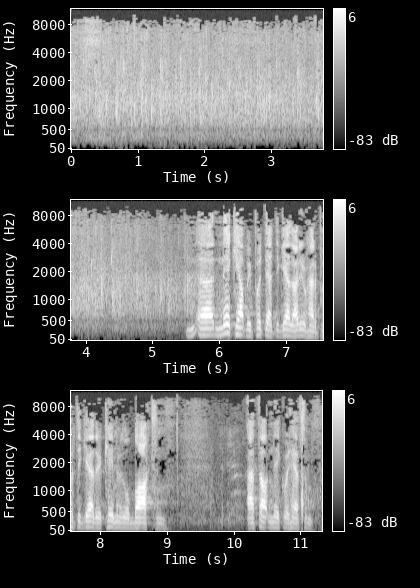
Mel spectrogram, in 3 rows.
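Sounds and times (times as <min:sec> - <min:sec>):
audience applause: 0:00.0 - 0:06.0
speech: 0:05.5 - 0:09.1, 0:10.2 - 0:11.3.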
